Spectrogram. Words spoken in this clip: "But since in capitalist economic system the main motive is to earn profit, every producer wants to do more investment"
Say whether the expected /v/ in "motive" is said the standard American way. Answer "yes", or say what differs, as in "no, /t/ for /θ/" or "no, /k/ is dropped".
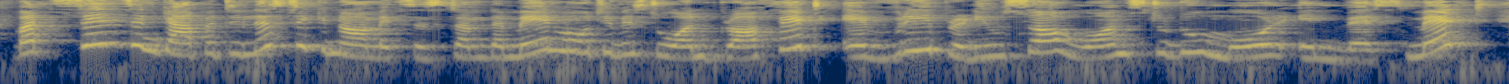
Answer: yes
